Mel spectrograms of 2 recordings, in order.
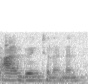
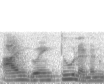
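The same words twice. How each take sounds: First: The word to is reduced and weak. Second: The word to keeps its full vowel. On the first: The speaker calls it right. "we say" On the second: The speaker calls it wrong. "instead of saying"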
